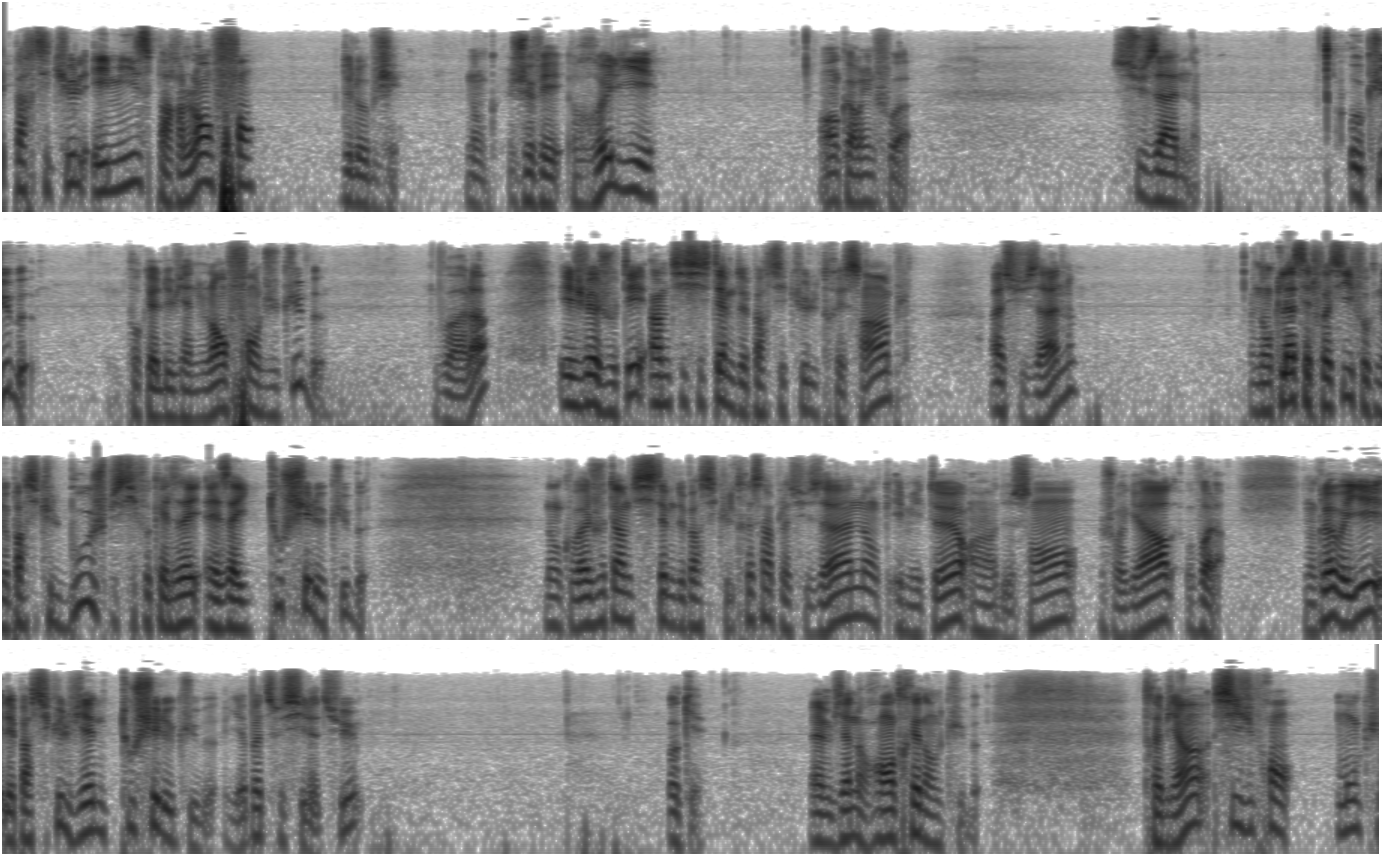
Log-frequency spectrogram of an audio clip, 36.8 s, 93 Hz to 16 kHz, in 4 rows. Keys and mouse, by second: 0.1 click, 2.9-3.9 drag, 3.9 x, 4.6 click, 4.9 s, 5.8 middle click, 6.5 click, 11.1 ctrl+p, 14.1 e, 14.5-15.7 drag, 15.2 z, 17.3-18.8 drag, 22.2-23.4 drag, 23.0 s, 25.5 click, 27.3-29.4 middle drag, 30.3 e, 31.4 z, 34.7 z, 35.7-36.7 drag.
